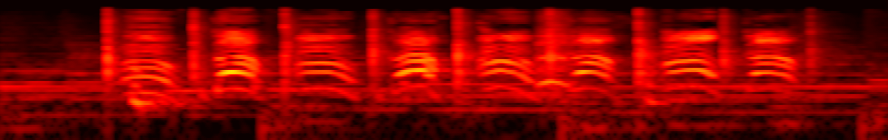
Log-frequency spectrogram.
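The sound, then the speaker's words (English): A series of about eight quick hand claps in a lively rhythm, each paired with an excited, high-pitched vocal sound, like someone squealing with delight while clapping at a projected image of a skull in a ghost show. “An excitable … claps.”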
